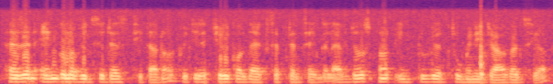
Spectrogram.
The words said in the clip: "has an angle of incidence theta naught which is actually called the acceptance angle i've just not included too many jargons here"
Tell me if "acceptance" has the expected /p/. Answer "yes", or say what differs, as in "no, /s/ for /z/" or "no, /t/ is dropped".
yes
